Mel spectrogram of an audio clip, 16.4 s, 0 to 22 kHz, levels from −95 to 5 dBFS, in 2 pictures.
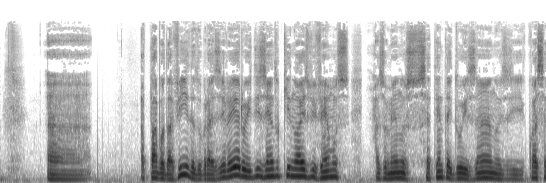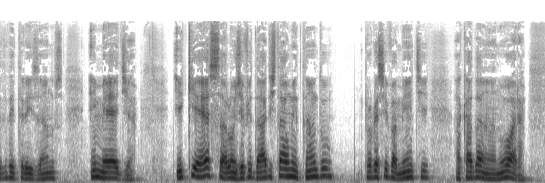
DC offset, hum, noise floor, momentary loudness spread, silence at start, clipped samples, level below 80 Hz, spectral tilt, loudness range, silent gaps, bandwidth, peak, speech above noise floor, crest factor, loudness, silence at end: under 0.1%; none; -47 dBFS; 12 LU; 0 s; under 0.1%; -44 dBFS; -7 dB/octave; 4 LU; none; 13.5 kHz; -2 dBFS; 32 dB; 14 dB; -15 LUFS; 0.25 s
